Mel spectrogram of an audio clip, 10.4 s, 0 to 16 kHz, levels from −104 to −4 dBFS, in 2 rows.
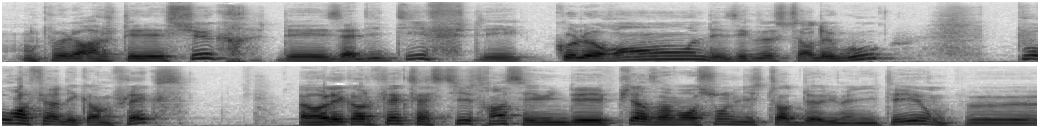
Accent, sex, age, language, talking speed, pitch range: French, male, 40-59, French, 215 wpm, 105-135 Hz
